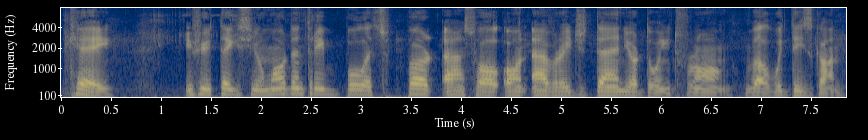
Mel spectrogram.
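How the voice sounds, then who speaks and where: A man with a clear, smooth voice commentates on a game he is playing. He speaks at an unhurried pace, thinking aloud as he goes. His manner is offhand and peppered with casual swearing. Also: medium pitch, fairly bright tone. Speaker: gamer narrating his own playthrough.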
